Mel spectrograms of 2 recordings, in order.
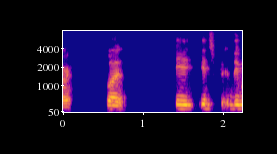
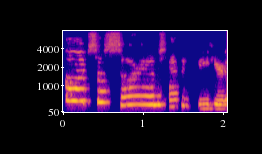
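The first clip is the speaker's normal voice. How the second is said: meek fake humble; 12 semitones higher, 4 dB quieter than usual. Wrestler mocking a humble rival, high and meek. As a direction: play the shy newcomer, apologizing sweetly. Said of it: "It made her kinda look kinda like".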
